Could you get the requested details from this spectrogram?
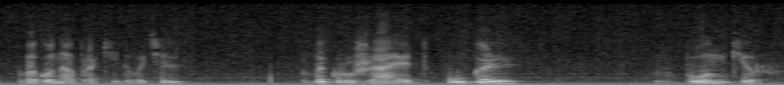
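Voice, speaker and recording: With music in the background, a man talks at a fairly slow pace, taking long, frequent pauses. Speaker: documentary narrator. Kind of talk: scripted narration of a 1960s Soviet educational film. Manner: formal, measured, authoritative newsreel-style delivery; even, didactic, steady pace with little emotion.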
